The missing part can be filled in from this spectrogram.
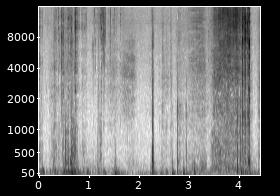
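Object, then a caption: Cucumber cut with a steel knife on a plastic board. The last pieces of a fresh, solid green cucumber are sliced with a steel knife on a white plastic cutting board. Crisp, short cuts land with low thuds on the board, mixed with scraping of the blade. Near the end comes a brighter, hissy scrape.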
